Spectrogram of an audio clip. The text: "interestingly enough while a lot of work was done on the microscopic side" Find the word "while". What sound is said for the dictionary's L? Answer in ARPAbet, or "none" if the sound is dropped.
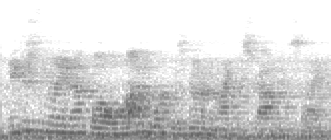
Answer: L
